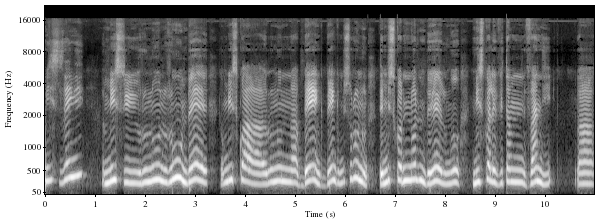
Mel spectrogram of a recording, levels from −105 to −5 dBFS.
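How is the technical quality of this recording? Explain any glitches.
The recording has two related timing faults early on.

At 2.53 to 2.55 s there is a skip ahead. A stretch of audio, roughly 0.7 s, was dropped while later audio was already queued, and what remained was joined with no filler. The speech jumps forward almost seamlessly: a chunk of the talk simply vanishes, and the two sides of the cut butt together, so the listener hears an abrupt leap rather than a pause.

From 2.63 to 5.42 s comes a jitter buffer speed-up. Having held more audio than its target, the buffer worked the delay down by repeatedly cutting out tiny slices, each one or a few pitch periods long, removing roughly 0.3 s in total. The speech plays about 12% faster while keeping its normal pitch, so this passage sounds hurried.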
